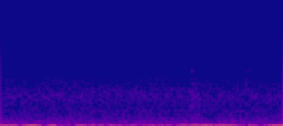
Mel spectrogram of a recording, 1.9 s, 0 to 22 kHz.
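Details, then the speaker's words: Atari SF 314/SF 354 floppy drive on a home-built USB power supply, possibly with a faulty cable: faint scattered head-stepping ticks over a quiet hum, seeking but not loading the disk. "But it sounds like it's seeking. Let's eject the disc."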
